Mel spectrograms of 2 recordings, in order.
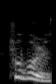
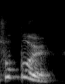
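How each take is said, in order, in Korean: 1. 둘째 음절은 예사소리 자음으로 시작해요. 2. 둘째 음절은 된소리 자음으로 시작해요. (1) "북한 발음이 초불인지는 모르고 아마 그렇겠지?" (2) "이 뒤가 뿔로 납니다. 된 소리로 납니다"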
